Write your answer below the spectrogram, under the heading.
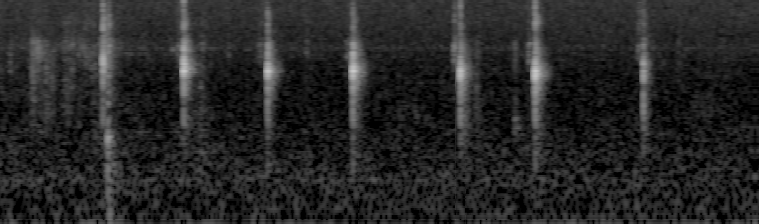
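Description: Sharp snapping pops, seven in a row about one a second, as a masseuse pulls the client's fingers one by one during a hand massage.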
